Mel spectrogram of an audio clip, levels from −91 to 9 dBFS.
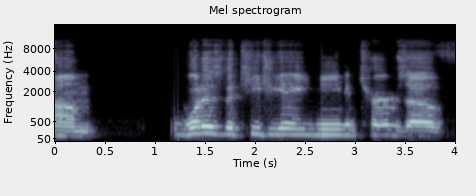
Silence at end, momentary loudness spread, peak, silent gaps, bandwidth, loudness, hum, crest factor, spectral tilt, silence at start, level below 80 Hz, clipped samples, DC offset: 0.15 s; 11 LU; -4 dBFS; 0.91-1.16 s; 10 kHz; -21 LUFS; none; 18 dB; -5 dB/octave; 0 s; -70 dBFS; under 0.1%; under 0.1%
